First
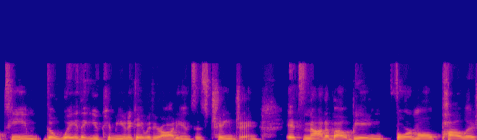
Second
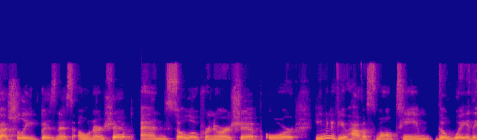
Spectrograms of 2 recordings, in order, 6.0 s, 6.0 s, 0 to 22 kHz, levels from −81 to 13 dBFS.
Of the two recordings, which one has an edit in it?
first; 1 cut; at 4.8 s

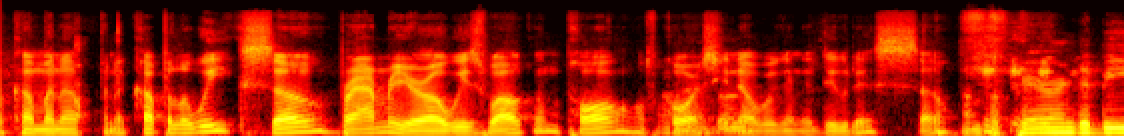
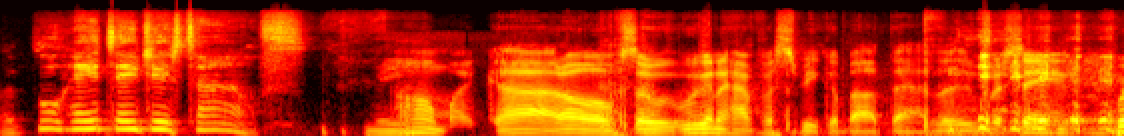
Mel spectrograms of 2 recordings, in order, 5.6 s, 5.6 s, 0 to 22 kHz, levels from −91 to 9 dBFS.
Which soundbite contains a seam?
first; 2 cuts; at 1.6 s, 4.8 s

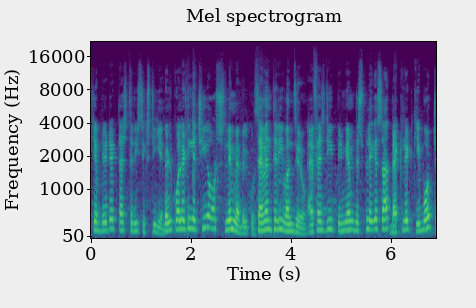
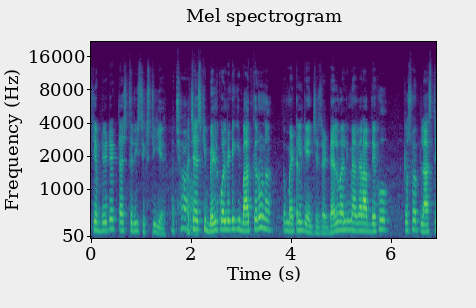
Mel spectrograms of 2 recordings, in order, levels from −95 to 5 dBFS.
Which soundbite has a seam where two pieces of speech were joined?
first; 3 cuts; at 1.4 s, 3.3 s, 4.3 s

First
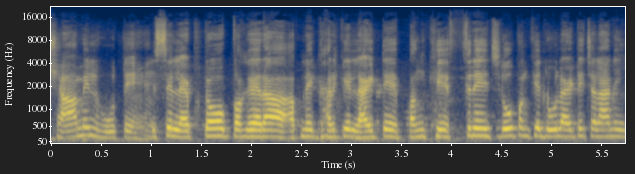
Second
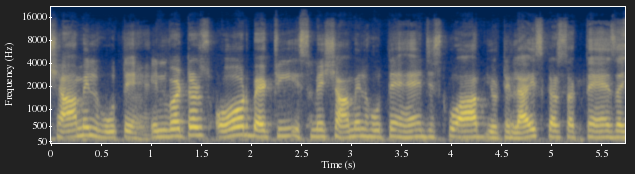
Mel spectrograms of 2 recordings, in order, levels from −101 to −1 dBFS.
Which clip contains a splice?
first; 2 cuts; at 1.0 s, 4.5 s

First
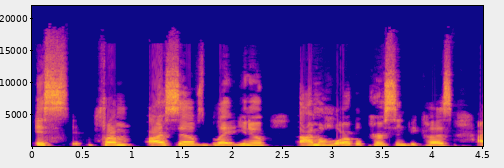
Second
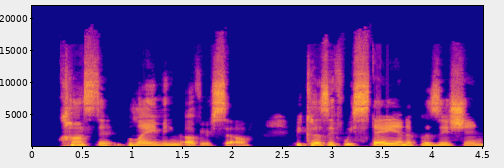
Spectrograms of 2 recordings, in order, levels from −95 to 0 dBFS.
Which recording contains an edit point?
first; 1 cut; at 2.5 s

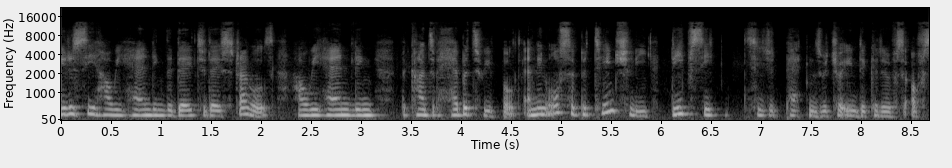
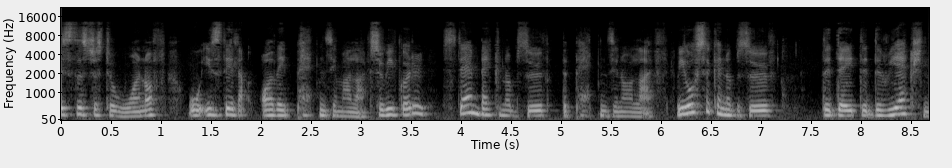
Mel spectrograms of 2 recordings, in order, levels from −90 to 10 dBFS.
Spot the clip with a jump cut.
second; 1 cut; at 6.0 s

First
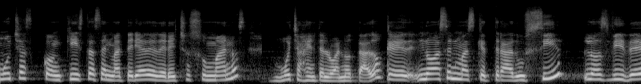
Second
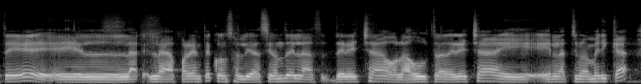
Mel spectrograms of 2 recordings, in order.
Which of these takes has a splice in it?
first; 2 cuts; at 2.6 s, 3.8 s

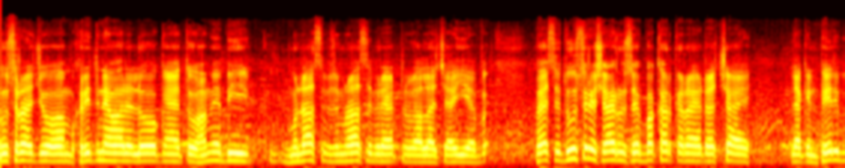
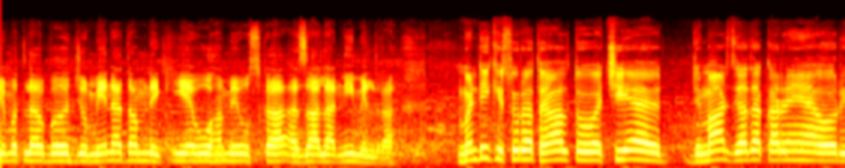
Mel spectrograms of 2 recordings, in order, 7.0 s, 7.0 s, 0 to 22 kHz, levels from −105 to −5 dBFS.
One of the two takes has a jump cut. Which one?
second; 1 cut; at 3.5 s

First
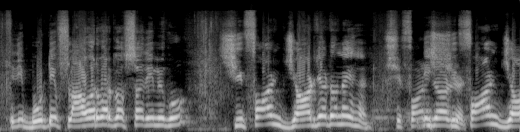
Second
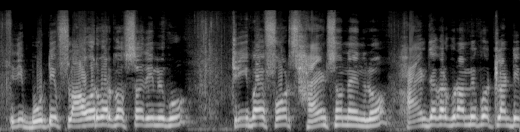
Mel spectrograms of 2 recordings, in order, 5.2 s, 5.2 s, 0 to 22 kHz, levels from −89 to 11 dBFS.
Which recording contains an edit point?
first; 1 cut; at 2.3 s

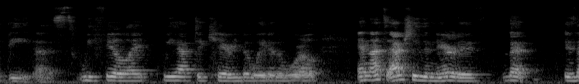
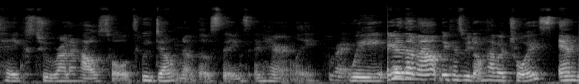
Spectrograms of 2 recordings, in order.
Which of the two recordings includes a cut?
second; 2 cuts; at 1.4 s, 3.9 s

